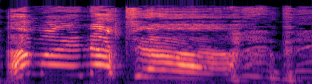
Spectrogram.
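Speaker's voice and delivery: high, loud, slow laughing bellow; bellowed boast. A narrator's reading. Chief berserk bellowing a question to his fans. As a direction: bellow it gleefully. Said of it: "bellowed the chief berserk".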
